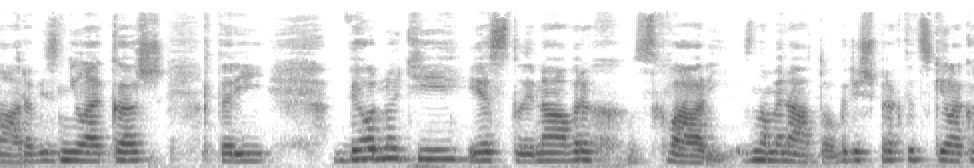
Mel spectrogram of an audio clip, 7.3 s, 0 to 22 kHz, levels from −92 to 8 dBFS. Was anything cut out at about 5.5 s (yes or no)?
no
